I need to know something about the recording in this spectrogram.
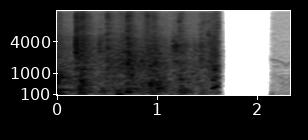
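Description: Dogs' claws clicking on a hardwood floor as they walk about, a quick irregular run of taps. The sound cuts off abruptly near the end.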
